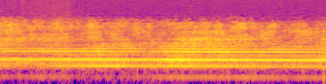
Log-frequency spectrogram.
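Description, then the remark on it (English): A small propeller plane drones steadily, its low engine hum carrying a buzzy harmonic tone that swells slightly louder midway through as it passes over. No one speaks. “He's probably going to Indian Creek on the Middle Fork. It's an airstrip there.”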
